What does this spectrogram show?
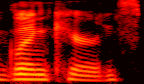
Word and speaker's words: Glencairns: Jason doesn't like the Glencairns, by the way. Is that how you pronounce it?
